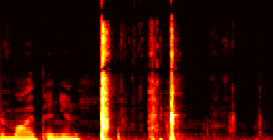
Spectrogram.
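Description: A plastic case clicks as it snaps open.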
